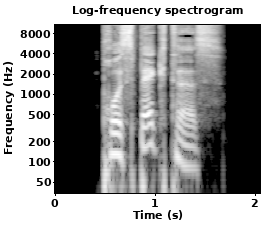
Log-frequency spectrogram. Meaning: genitive singular of Prospekt
- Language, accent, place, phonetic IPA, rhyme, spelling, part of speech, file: German, Germany, Berlin, [pʁoˈspɛktəs], -ɛktəs, Prospektes, noun, De-Prospektes.ogg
